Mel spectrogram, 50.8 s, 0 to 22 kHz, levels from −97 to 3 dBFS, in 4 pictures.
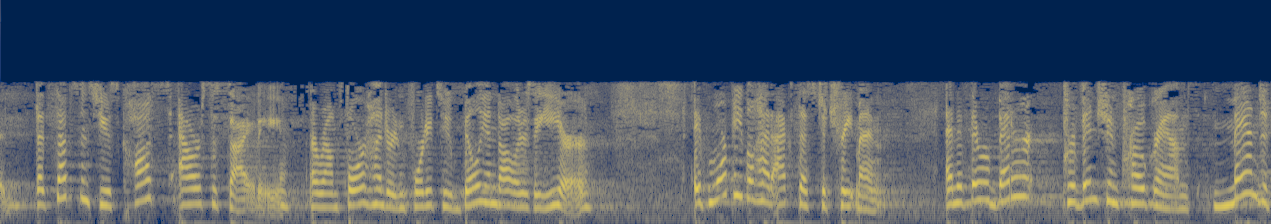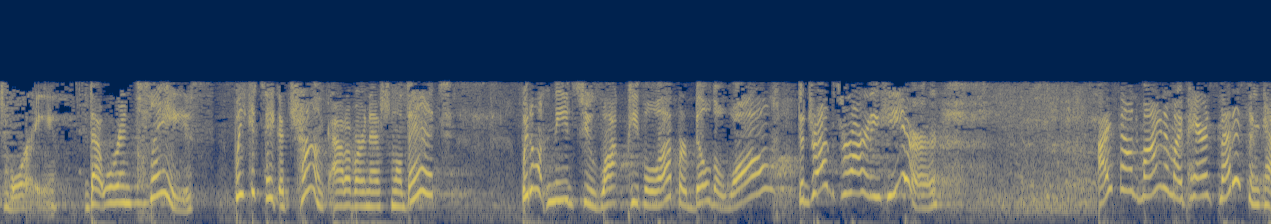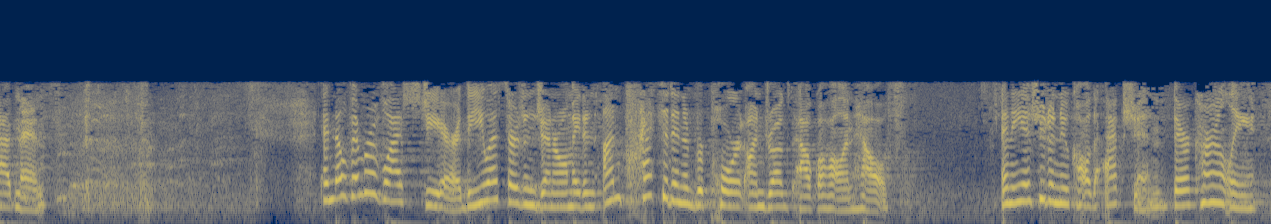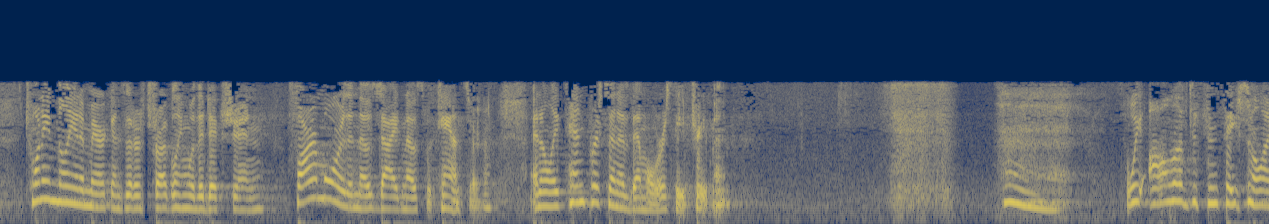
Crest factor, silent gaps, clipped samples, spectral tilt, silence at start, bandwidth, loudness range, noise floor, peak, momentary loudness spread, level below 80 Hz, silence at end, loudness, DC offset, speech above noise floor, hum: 14 dB; none; under 0.1%; -6.5 dB/octave; 0 s; 6 kHz; 4 LU; -43 dBFS; -2 dBFS; 13 LU; -54 dBFS; 0 s; -16 LUFS; under 0.1%; 26 dB; none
